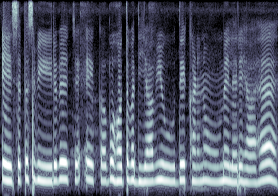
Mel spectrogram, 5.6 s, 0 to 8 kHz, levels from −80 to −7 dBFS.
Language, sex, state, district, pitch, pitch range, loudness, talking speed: Punjabi, female, Punjab, Kapurthala, 240 Hz, 230-250 Hz, -13 LUFS, 130 wpm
